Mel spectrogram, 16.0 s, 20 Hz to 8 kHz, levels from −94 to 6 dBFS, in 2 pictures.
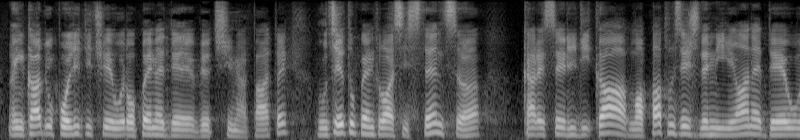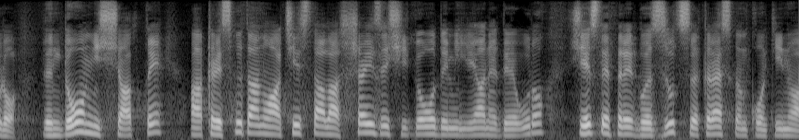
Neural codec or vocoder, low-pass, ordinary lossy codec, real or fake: codec, 16 kHz, 1 kbps, FunCodec, trained on Chinese and English, 50 frames a second; none; none; fake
